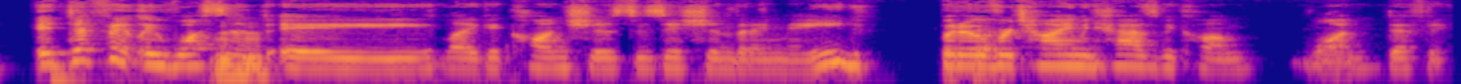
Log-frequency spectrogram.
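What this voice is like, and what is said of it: Soft neutral American accent. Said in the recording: “you've very much got more of an American accent. It's a fairly neutral one. It's not like a really strong one... a couple of times I've heard a few syllables that sound a little bit British when you're in your American accent, but the majority of it is all American, but very soft American”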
